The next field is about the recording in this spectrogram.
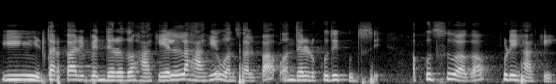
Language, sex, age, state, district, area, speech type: Kannada, female, 60+, Karnataka, Chamarajanagar, urban, spontaneous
